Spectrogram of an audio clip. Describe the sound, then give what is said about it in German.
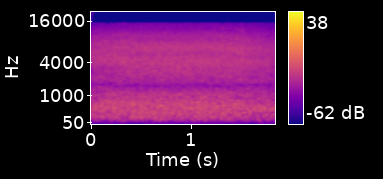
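Rushing river water pouring over a weir in the Harz, a river lined with old brick buildings; a steady, dense roar of white water that holds constant throughout, with no voices. “Am schönsten war jetzt hier wirklich das Ende, wo wir stehen. Das hörte ihr ja auch. Ich drehe mich mal kurz Richtung Rausche.”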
